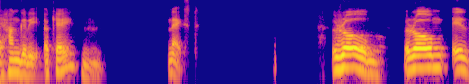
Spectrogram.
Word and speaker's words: Hungary: So both the words are pronounced the same way. Hungary.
